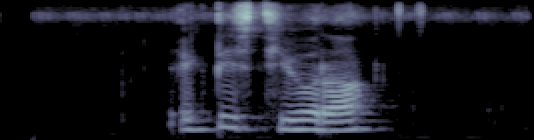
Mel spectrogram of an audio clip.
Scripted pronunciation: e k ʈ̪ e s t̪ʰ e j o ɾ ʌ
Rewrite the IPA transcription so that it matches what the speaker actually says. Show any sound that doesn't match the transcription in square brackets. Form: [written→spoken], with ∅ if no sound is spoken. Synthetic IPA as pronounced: e k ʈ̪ [e→i] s t̪ʰ [e→i] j o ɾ ʌ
